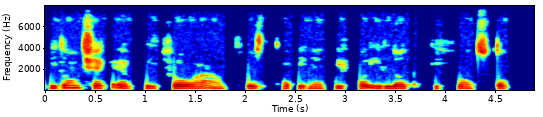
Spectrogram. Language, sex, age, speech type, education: Nigerian Pidgin, female, 15-29, spontaneous, secondary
